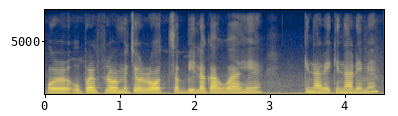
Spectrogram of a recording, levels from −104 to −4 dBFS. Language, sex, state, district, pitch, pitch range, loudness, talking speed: Hindi, female, Arunachal Pradesh, Papum Pare, 195 Hz, 190-200 Hz, -16 LUFS, 170 wpm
